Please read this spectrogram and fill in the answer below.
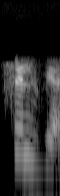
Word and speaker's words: Sylwia: know what I mean so it's Sylvia it's pronounced like regular like Sylvia oh okay okay okay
